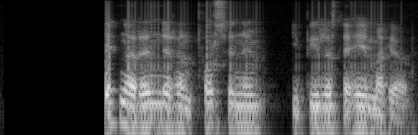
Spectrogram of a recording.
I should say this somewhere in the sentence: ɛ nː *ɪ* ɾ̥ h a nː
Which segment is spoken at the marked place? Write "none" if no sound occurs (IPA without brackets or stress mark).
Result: ɪ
